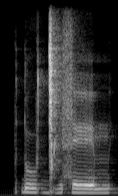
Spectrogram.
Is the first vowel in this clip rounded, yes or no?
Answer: yes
